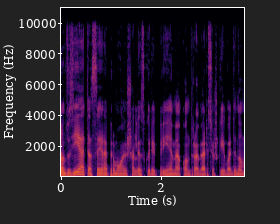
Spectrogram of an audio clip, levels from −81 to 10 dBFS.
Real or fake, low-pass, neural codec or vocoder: fake; 9.9 kHz; codec, 44.1 kHz, 7.8 kbps, Pupu-Codec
